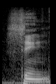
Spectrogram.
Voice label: "sing", Chinese

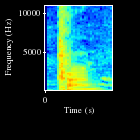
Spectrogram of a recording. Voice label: "keung", chinese

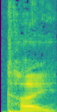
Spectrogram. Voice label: "teui", Chinese

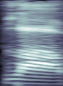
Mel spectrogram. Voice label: "laap", chinese

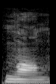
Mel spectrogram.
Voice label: "ngong", Chinese

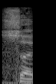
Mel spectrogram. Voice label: "seut", pingyam

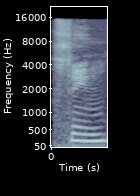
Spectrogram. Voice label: "sing", Chinese

